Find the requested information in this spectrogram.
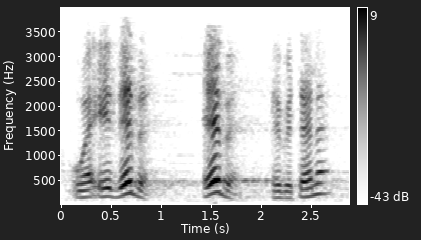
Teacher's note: واذ ابتلى الحروف اهي مرققة وناخد بالنا من كل باء عليها السكون تقلقل وقلقلة الباء تقفل شفايفك وتفتحها على طول تحصل القلقلة. وإذ ابتلى ومد بقى اتنين ألف من أجل الهمزة.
